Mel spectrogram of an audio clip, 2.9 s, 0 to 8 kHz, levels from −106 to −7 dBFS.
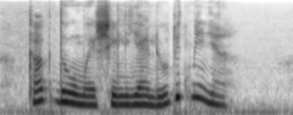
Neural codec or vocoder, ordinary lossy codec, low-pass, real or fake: codec, 16 kHz, 4 kbps, X-Codec, WavLM features, trained on Multilingual LibriSpeech; none; none; fake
